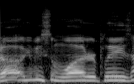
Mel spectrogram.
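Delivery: high whiny plea for water; mock begging. Mocking the sweating suspect he refuses to be, high whiny plea. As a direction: whine it like a broken prisoner.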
